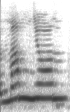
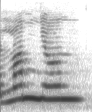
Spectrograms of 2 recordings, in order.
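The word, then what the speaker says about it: 라면: Kalau ramyeon ya kadang ada yang baca namyeon, ada yang baca lamyeon, ada yang baca ramyeon. Tergantung orangnya beda-beda bacanya. Jadi ada yang suka bacanya ke arah L, ada yang ke arah N, ada yang R.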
